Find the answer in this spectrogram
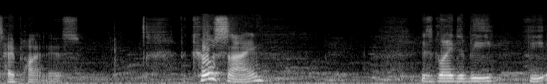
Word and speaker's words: cos: this is not pronounced C do not say C this is ignorant say cosine even when you see only three letters it's still pronounced cosine we will say s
